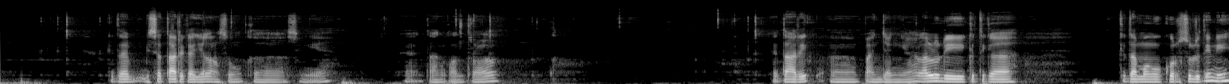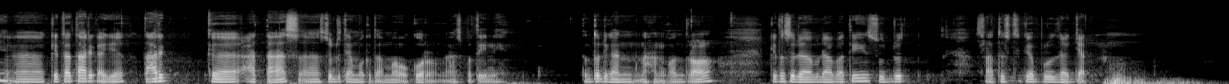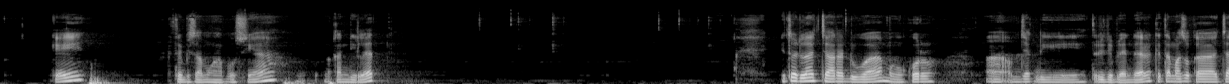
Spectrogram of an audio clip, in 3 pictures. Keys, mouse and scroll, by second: 0.6 shift+click, 2.3-4.5 drag, 4.8 middle click, 6.2 ctrl+click, 7.5 middle click, 13.5-19.2 drag, 20.0-24.6 drag, 26.2 click, 28.0 Delete, 28.4 Delete, 29.3 middle click, 30.0 Delete, 31.1 click, 31.4 Delete, 31.6 Delete, 32.7 click, 33.0 Delete, 33.4 Delete.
